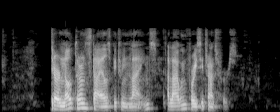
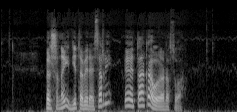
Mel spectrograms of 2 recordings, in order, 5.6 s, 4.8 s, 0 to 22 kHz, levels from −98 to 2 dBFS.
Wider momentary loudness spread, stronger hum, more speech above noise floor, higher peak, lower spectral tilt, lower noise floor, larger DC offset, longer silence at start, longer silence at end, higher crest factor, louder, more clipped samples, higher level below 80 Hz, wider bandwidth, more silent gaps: about the same, 13 LU vs 12 LU; neither; first, 53 dB vs 36 dB; first, 0 dBFS vs -18 dBFS; first, -6 dB/octave vs -4 dB/octave; about the same, -72 dBFS vs -69 dBFS; neither; about the same, 1.05 s vs 0.95 s; second, 0.95 s vs 1.1 s; about the same, 20 dB vs 18 dB; first, -19 LUFS vs -33 LUFS; neither; about the same, -60 dBFS vs -60 dBFS; second, 8 kHz vs 16 kHz; neither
